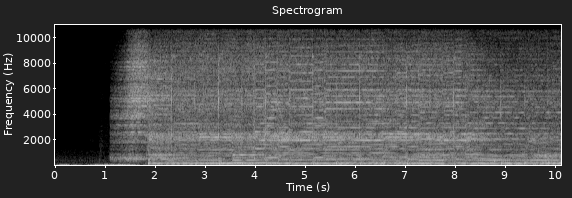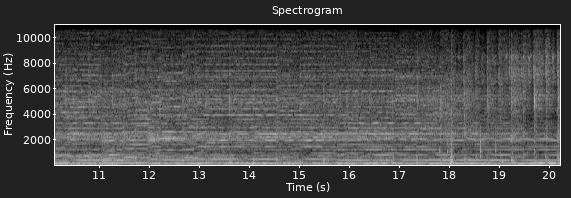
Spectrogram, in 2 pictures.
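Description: Rock music with guitar and drums playing loud through the Tajezzo PZ5 smart backpack's built-in dual Bluetooth speakers, starting about two seconds in. It sounds pretty good.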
